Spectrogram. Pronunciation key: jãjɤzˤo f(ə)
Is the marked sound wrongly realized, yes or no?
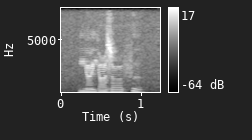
no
